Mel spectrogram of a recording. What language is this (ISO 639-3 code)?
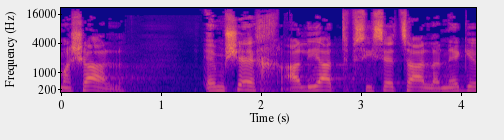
heb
